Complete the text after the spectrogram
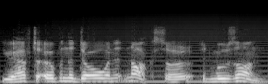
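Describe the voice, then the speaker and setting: A man's voice: medium pitch, steady tone, a little fast, highs cut off, natural voice. A man playing an eccentric, self-important time-travelling scientist in an audio drama, pompous and absent-minded. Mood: musing.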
